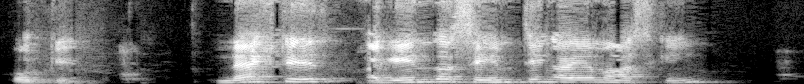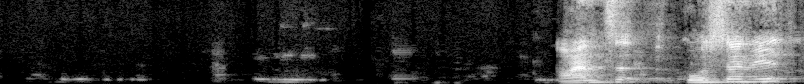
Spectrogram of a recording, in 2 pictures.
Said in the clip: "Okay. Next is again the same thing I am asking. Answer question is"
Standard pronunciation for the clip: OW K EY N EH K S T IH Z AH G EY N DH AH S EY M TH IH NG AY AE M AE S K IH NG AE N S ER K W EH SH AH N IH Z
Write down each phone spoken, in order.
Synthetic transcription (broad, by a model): OW K EY N EH K S T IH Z AH G EY N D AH S EY M T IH NG AY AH M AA S K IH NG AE N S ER K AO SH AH N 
